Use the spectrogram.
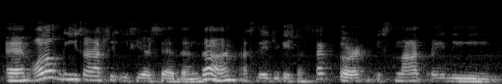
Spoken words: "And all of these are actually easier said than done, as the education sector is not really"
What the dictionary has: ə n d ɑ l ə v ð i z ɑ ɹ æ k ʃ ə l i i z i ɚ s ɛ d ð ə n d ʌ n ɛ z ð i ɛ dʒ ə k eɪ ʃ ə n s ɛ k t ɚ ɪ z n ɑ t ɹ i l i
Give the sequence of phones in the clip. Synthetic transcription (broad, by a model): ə n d ɑ l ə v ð i s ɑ ɹ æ k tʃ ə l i i s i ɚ s ɛ d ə n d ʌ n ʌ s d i ɛ dʒ ə k eɪ ʃ ə n s ɛ k t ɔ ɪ s n ɑ t ɹ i l i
